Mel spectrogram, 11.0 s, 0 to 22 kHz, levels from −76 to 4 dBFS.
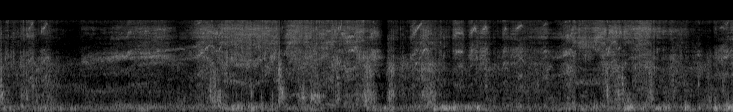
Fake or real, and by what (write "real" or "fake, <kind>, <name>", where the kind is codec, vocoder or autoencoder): real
